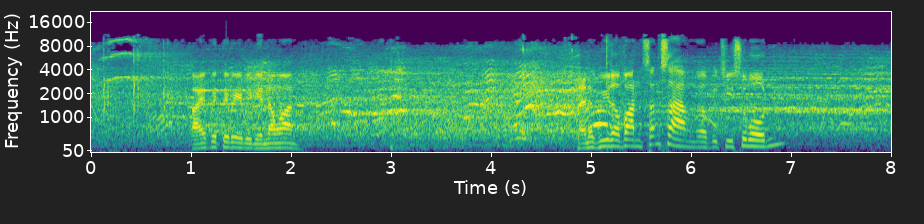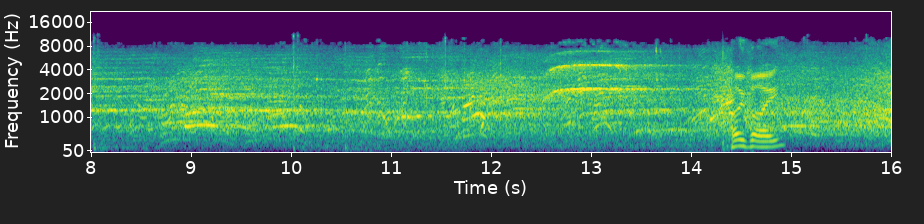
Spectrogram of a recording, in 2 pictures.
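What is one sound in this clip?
Young women players shout on the court.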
